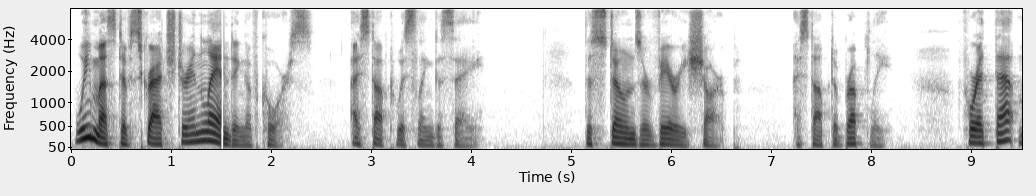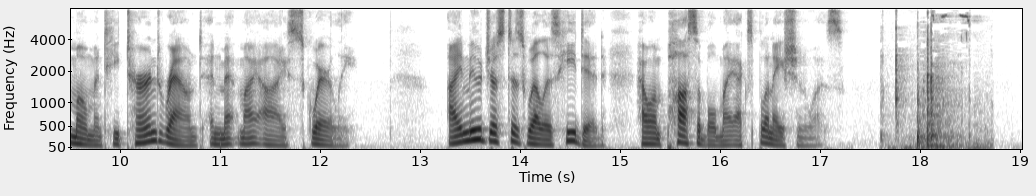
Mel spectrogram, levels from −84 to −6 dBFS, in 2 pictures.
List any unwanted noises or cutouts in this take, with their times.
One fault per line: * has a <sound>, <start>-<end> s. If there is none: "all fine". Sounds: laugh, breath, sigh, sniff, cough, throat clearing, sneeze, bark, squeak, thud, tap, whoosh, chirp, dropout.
* has a dropout, 1.5-1.5 s
* has a squeak, 17.6-18.7 s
